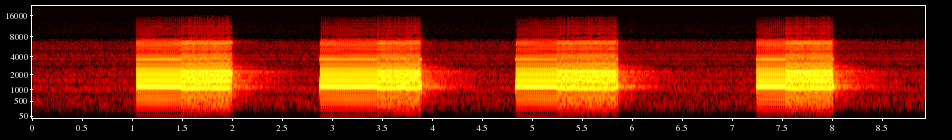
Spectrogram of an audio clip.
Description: Packet radio (AX.25, as in APRS), 1200 baud, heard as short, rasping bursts.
